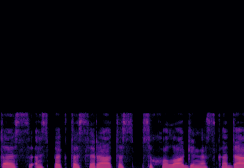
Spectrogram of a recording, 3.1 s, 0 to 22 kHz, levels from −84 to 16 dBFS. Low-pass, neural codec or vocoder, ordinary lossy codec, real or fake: 7.2 kHz; none; MP3, 48 kbps; real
